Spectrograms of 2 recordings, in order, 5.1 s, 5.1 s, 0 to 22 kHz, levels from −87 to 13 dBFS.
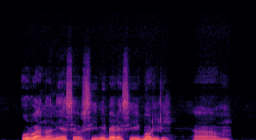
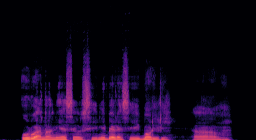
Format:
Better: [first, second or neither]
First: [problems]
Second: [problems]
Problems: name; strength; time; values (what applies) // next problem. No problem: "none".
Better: first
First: none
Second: noise reduction (neural mask model Resemble Enhance denoiser)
